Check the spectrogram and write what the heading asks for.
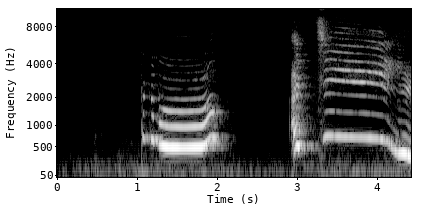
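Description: Amazon parrot giving two long, steady-pitched calls: the first, about a second long, starts about a second in and lifts at its end; the second starts abruptly near the end and is held.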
